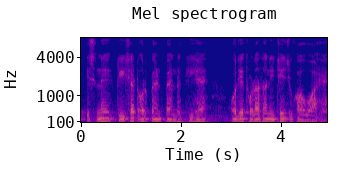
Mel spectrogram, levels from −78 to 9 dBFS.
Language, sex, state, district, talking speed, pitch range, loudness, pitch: Hindi, male, Uttar Pradesh, Muzaffarnagar, 180 wpm, 90-100 Hz, -37 LUFS, 95 Hz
